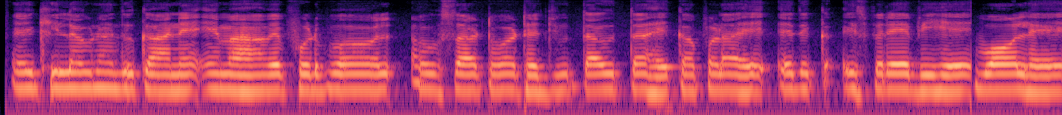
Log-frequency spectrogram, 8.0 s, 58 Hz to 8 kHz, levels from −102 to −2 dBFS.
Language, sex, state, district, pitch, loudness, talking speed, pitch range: Chhattisgarhi, female, Chhattisgarh, Kabirdham, 170 Hz, -24 LUFS, 165 wpm, 165-175 Hz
